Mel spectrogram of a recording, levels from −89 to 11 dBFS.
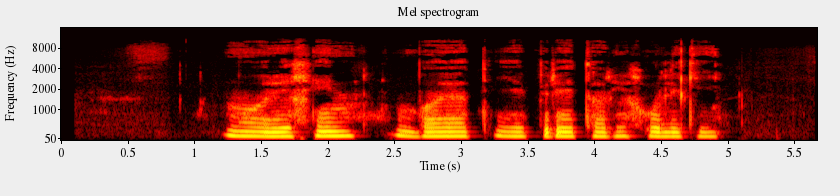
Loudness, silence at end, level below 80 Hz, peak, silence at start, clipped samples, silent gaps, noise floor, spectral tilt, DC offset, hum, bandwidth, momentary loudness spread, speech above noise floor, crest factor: -20 LUFS; 0.75 s; -64 dBFS; -6 dBFS; 1.2 s; under 0.1%; none; -62 dBFS; -7.5 dB/octave; under 0.1%; none; 10.5 kHz; 9 LU; 43 dB; 16 dB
